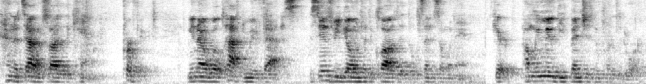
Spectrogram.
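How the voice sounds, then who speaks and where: A man's voice: on the high side, steady tone, fast, close to an everyday voice. A man playing a confident young detective in an amateur audio drama, brash and analytical, with a dry, clipped, sardonic delivery. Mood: focused, brisk. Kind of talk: hobby audio drama acting. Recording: very echoey, distant, faint hiss.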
